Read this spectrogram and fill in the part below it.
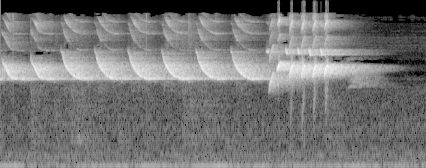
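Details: Male yellow canary (Serinus canaria) performing training song: a fast series of high, downslurred whistled notes, about eight in quick succession, then a brief buzzy, rattling trill that fades, over a faint low hum.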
